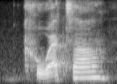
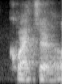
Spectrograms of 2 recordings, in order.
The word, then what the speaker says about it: Ceuta: Uh, I, I, mean, I, I, know how it's spelled, but I, I didn't know how it was spelled uh, said until you just said it. I would have said like Quetta or something.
